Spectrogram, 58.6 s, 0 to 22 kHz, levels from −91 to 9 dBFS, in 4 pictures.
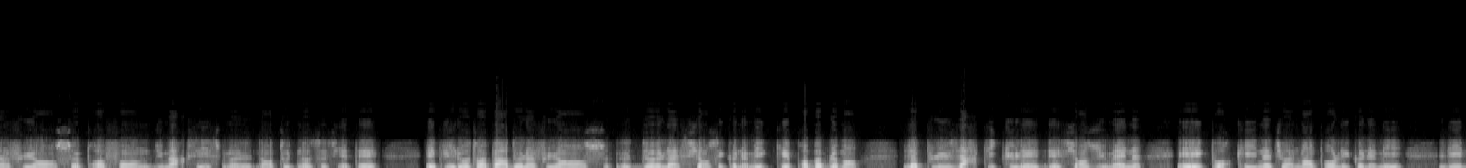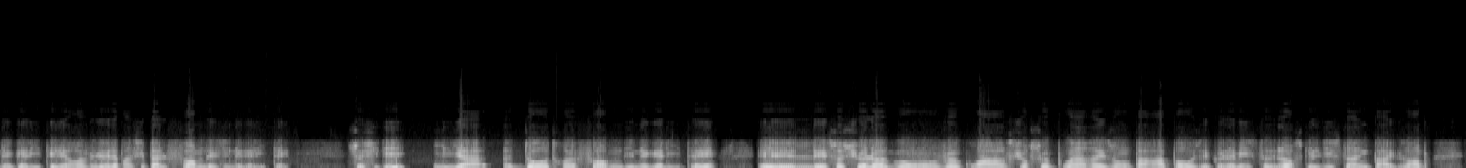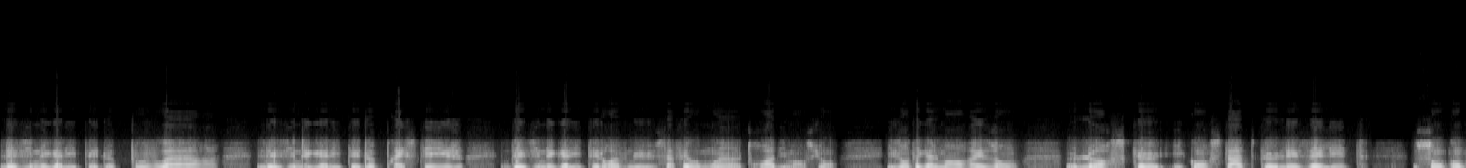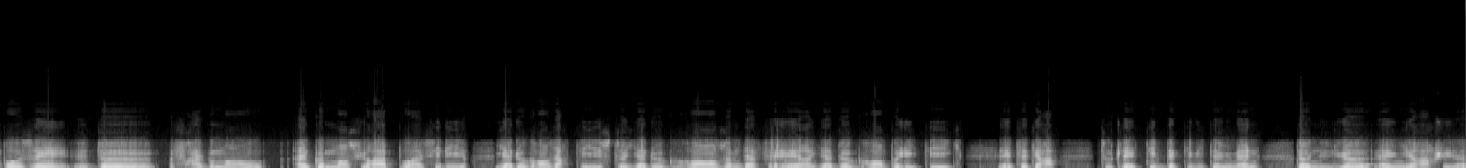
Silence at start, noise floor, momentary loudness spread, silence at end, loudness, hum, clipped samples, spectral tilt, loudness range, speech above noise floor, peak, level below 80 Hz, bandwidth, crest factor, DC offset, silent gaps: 0 s; -53 dBFS; 11 LU; 0 s; -18 LUFS; none; under 0.1%; -7 dB/octave; 4 LU; 35 dB; -2 dBFS; -68 dBFS; 4.1 kHz; 16 dB; under 0.1%; none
